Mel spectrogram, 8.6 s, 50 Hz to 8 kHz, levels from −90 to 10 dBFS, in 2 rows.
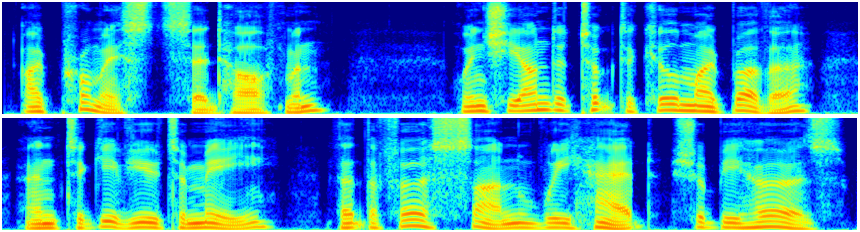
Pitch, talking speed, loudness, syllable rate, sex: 120 Hz, 180 wpm, -17 LUFS, 4.5 syllables/s, male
